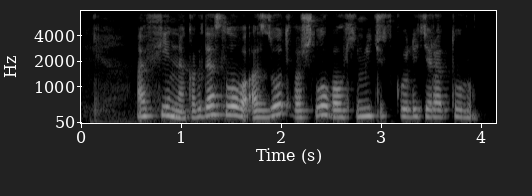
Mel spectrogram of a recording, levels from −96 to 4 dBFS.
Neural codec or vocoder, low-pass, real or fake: none; 7.2 kHz; real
